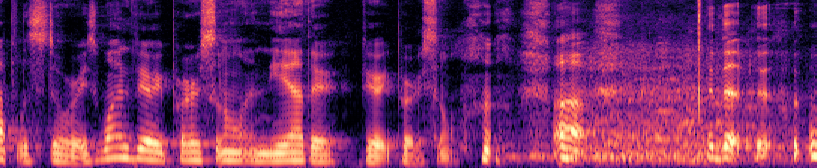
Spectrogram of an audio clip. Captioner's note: laughter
